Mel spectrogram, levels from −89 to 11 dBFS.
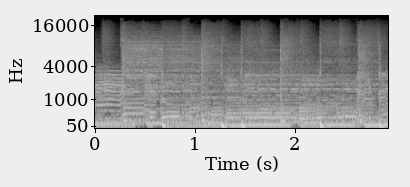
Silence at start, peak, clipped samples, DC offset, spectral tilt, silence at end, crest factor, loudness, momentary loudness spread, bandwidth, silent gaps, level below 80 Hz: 0 s; 0 dBFS; under 0.1%; under 0.1%; -4.5 dB/octave; 0 s; 12 dB; -13 LUFS; 2 LU; 18.5 kHz; none; -20 dBFS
